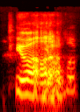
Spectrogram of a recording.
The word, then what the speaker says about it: Puyallup: Puyallup. Puyallup? Yeah. It's one of it's one of our weird, well, it's not weird. I apologize. It's like comes from an indigenous word, so it's hard. Puyallup.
